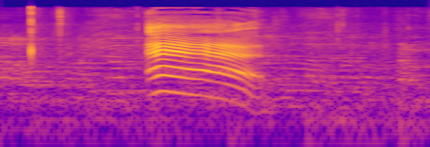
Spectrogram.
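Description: A young woman cries out in a loud, falling wail.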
